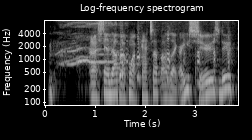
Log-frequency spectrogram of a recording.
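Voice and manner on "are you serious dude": much higher and louder, a near-shout of disbelief; incredulous outrage. Retold or imitated. Telling off his own doc, loud incredulous protest. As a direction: call him out like you've been betrayed. Indignant at the medic's reaction.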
